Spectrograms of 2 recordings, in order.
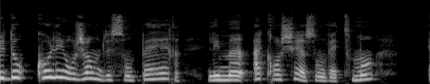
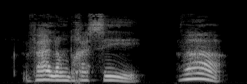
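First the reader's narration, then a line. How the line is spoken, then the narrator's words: Voice hoarse with emotion. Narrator (French): en ajoutant, d'une voix rauque d'émotion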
